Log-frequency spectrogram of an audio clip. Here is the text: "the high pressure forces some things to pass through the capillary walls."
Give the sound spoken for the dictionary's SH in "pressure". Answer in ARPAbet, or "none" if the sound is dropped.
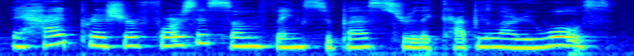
SH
